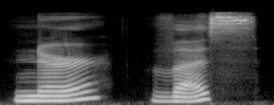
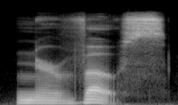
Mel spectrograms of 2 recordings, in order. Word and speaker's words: nervous: Two words, ner-vous and sis-tem. Nervous. The stress is on the first syllable, ner-vous, not ner-vose.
